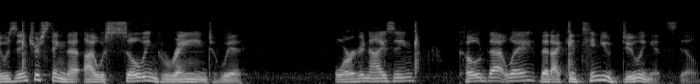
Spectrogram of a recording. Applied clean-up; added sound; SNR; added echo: none; Clapping; 19 dB; none.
